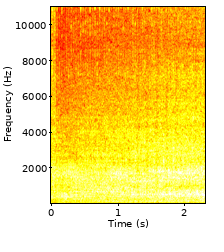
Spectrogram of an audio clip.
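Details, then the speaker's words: BMW E87 N45B16 after VANOS replacement. Even idle with only a light, fast injector tick and no camshaft rattle, so the engine sounds healthy. The owner is surprised, since a replaced VANOS had started knocking again before. "Пусть форсунка стучит, к черту все это. Главное, чтобы распределительный вал не дребезжал."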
